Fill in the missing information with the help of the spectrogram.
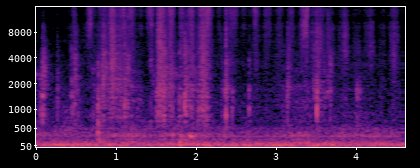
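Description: Near silence with faint, scattered rustling of cotton fabric as a hand and a cat shift it about.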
